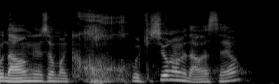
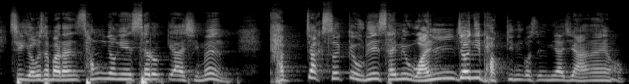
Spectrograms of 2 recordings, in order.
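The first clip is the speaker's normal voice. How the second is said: louder, raised preaching voice; 6 semitones higher, 10 dB louder than usual. Acted. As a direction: build the sermon point with force. Preaching the point with force.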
